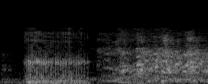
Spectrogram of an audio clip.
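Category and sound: human body sound, person snoring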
